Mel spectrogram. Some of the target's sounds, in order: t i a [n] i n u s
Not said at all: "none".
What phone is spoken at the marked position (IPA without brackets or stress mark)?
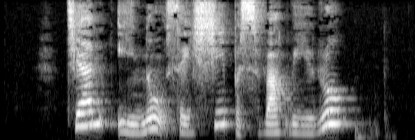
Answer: n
